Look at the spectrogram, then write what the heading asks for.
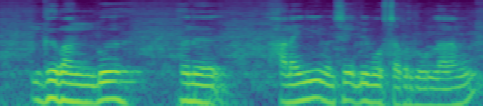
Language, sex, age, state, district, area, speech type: Bodo, male, 30-45, Assam, Kokrajhar, rural, spontaneous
